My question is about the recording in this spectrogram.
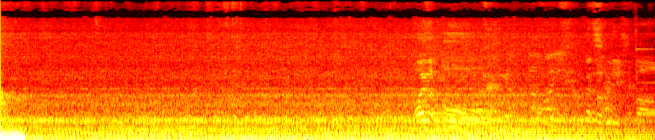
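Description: Music playback cuts off just after the start, leaving a steady low machine hum. Faint voices come in briefly about four seconds in.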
